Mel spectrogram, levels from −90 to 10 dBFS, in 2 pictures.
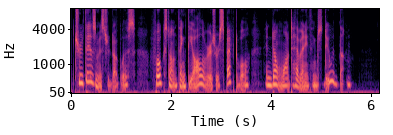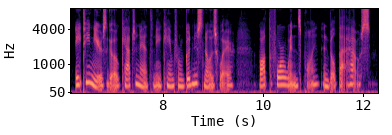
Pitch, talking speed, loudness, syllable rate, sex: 225 Hz, 195 wpm, -20 LUFS, 5.3 syllables/s, female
